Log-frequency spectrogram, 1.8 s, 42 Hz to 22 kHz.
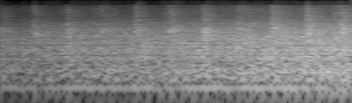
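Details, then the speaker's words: Datsun 240C inline six after replacing a dead spark plug that caused a misfire: even steady idle with a smooth low beat, no misses; an exhaust leak remains to fix. "Well, there you go. It was dead plug. Yeah, righto. That's mint now."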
